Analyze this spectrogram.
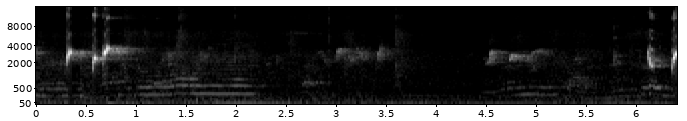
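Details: Red-whiskered bulbul master-song phrasing for teaching birds: sharp chirped notes open, then spaced whistled slurs with long pauses between them, and a final burst of crisp chirps. Faint lower tones underneath.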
